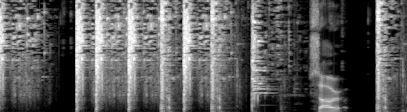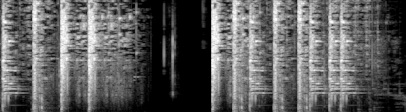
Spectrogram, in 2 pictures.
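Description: Glass blocks shattering one after another in Minecraft, a rapid series of crisp loud crashes in bursts with short gaps, and a brief voiced sound between them.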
